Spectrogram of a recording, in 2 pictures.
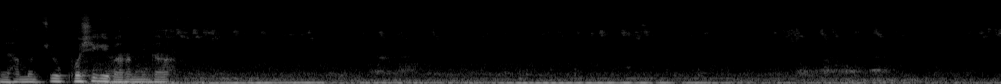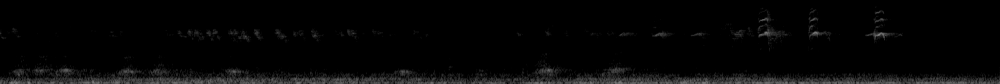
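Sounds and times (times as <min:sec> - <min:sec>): small birds chirping: 0:00.8 - 0:20.0
low rumble: 0:00.9 - 0:07.5.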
